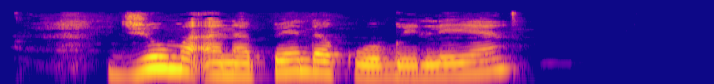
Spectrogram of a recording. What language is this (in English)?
Swahili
